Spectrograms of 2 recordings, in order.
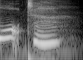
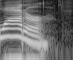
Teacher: it's not a t sound it's a d sound for american english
